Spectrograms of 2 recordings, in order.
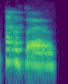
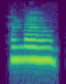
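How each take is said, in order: First: Said in the usual way. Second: Voice crack. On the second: Real, not acted. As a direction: voice cracking on the greeting. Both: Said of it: "Voice crack again".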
